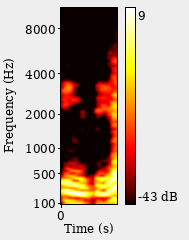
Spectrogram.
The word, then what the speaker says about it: Ingvild: So you don't pronounce the D, Ingvild.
